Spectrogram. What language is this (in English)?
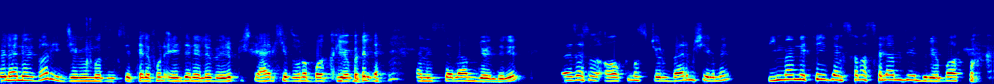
Turkish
